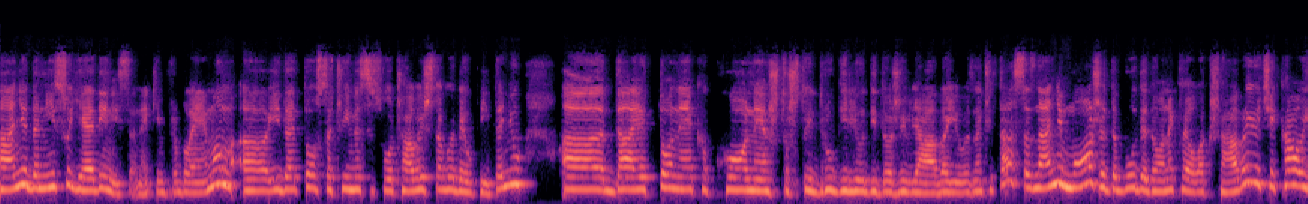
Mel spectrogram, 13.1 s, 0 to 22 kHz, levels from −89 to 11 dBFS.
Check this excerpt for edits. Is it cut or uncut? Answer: uncut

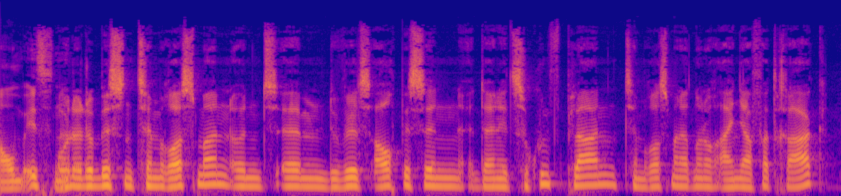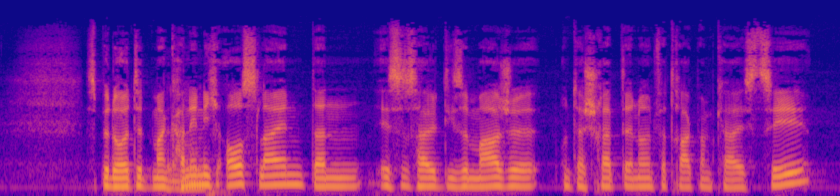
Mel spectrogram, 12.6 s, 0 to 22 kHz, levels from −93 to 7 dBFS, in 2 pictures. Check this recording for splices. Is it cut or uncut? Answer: cut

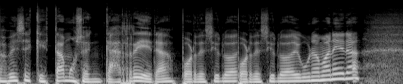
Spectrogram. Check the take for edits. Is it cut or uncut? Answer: cut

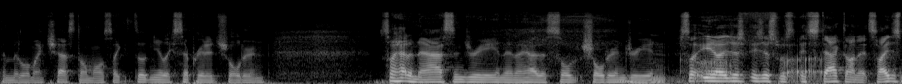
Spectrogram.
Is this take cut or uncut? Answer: uncut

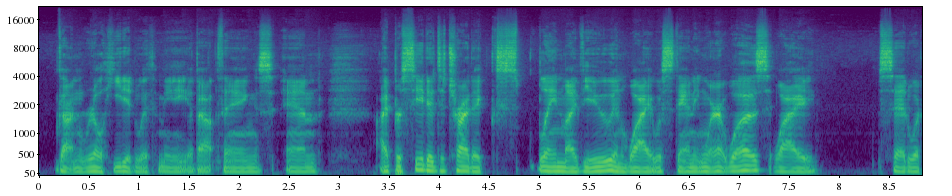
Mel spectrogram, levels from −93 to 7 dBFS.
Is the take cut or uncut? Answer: cut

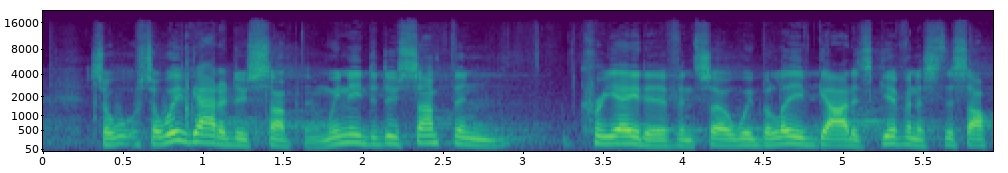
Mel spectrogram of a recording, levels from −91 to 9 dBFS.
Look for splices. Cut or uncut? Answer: cut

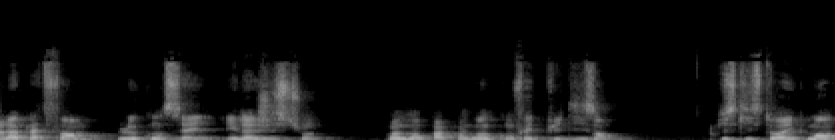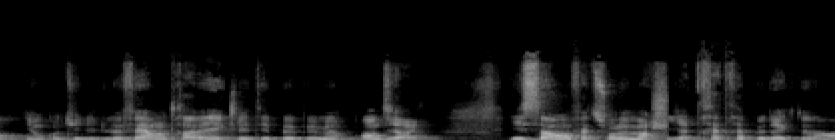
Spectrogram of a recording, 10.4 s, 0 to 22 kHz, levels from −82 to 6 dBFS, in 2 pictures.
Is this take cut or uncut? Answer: cut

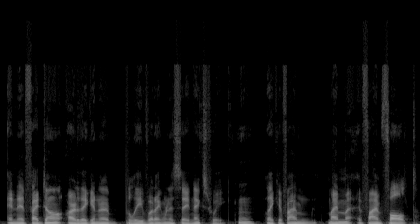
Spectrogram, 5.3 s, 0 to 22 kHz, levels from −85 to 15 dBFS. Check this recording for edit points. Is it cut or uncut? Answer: cut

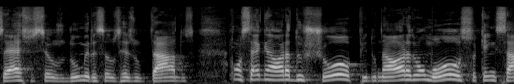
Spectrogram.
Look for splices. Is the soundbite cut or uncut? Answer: cut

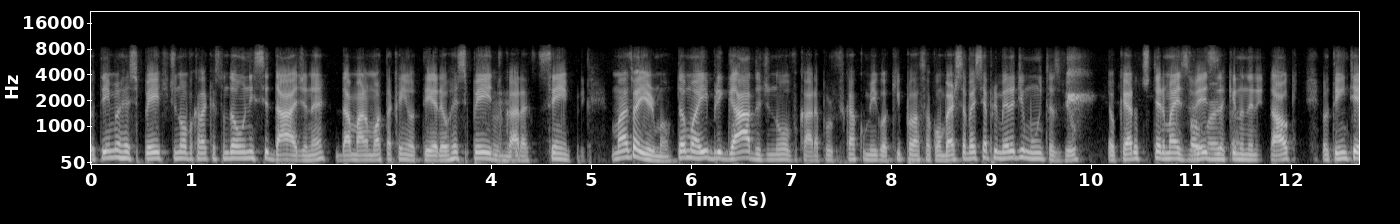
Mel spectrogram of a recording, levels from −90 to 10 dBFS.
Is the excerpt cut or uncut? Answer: cut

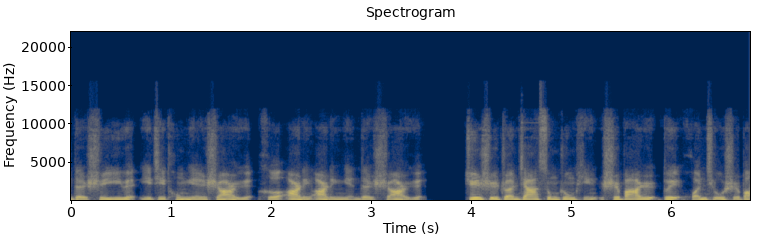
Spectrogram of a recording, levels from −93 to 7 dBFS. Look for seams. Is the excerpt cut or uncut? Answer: uncut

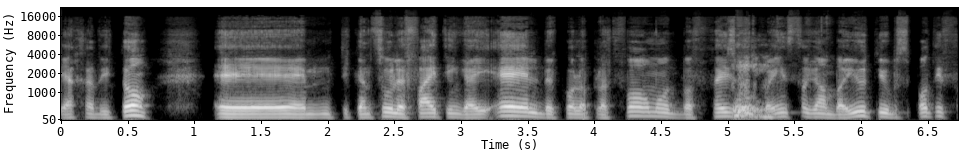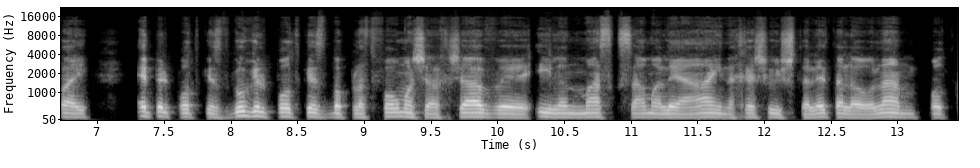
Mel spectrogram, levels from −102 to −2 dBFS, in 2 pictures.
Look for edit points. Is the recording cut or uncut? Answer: uncut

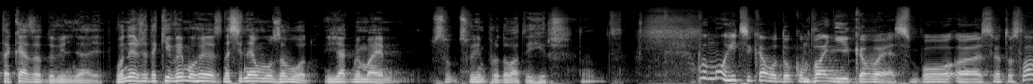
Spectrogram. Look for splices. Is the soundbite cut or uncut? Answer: cut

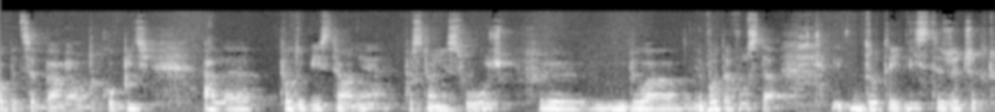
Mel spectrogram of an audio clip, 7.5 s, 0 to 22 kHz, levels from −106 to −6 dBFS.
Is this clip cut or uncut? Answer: uncut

